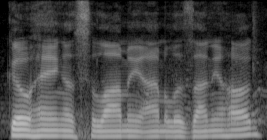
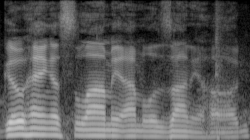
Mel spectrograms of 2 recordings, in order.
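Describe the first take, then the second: First: It is said in a low, sultry voice. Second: It is said in a plain, ordinary voice.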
